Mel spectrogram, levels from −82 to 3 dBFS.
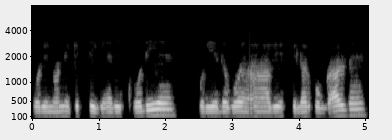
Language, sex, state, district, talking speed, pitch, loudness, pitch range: Hindi, male, Uttar Pradesh, Jyotiba Phule Nagar, 190 wpm, 120 Hz, -21 LUFS, 120-125 Hz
